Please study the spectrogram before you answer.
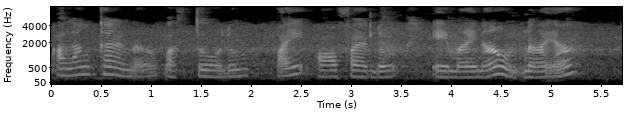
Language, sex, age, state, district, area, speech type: Telugu, female, 18-30, Telangana, Mancherial, rural, read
